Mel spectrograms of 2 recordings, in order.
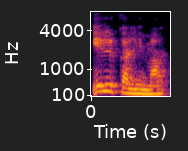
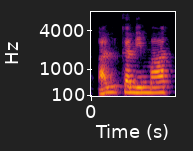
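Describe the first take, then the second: First: The 'a' vowel drops; an 'i' links in. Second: The article starts with its own 'a' vowel. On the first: The word is joined to the word before it. "इसने अपनी हरकत को ड्रॉप कर दिया, इल कलिमात बन गया" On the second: The word is read on its own. "या अल कलिमात था"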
